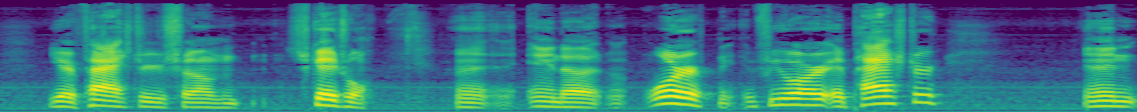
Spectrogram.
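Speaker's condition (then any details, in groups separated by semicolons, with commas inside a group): Cerebral palsy; congenital, no known medical cause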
